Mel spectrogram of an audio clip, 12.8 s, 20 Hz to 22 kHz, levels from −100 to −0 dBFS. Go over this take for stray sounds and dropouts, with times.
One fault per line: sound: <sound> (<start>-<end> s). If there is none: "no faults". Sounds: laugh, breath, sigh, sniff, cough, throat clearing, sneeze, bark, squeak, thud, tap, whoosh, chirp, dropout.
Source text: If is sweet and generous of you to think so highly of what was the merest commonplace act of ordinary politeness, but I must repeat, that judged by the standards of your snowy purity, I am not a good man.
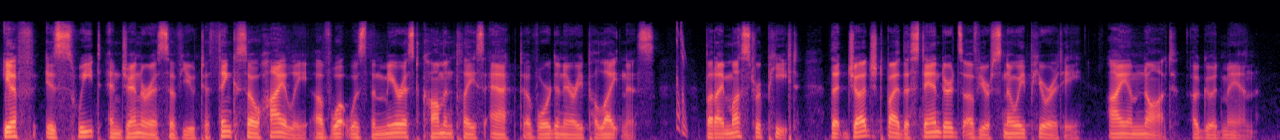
sound: chirp (6.8-6.9 s)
